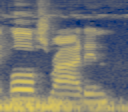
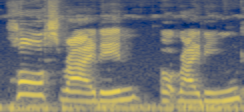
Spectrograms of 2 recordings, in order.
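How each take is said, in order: First: Horse riding as "'orse ridin'"; slow Derbyshire 'orse ridin'; Derbyshire dropped H. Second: Horse riding slow and careful, H sounded; proper, measured horse riding; Queen's English. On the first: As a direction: drop the H of horse and the final G of riding. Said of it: "we say horse riding". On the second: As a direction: say horse riding with a clear H and full ending. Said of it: "got to pronounce it right". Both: Shown as a demonstration.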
